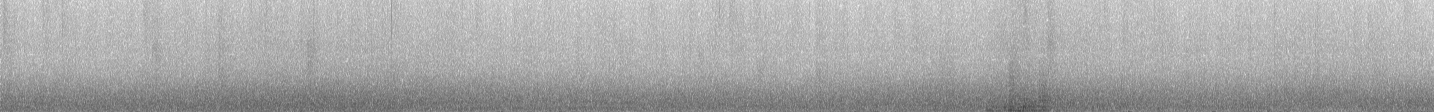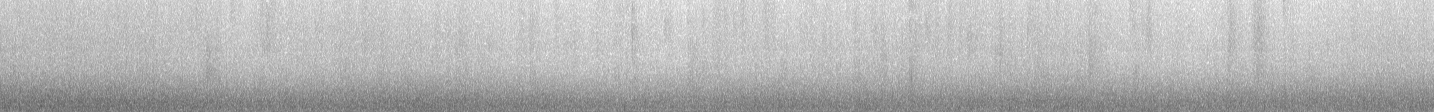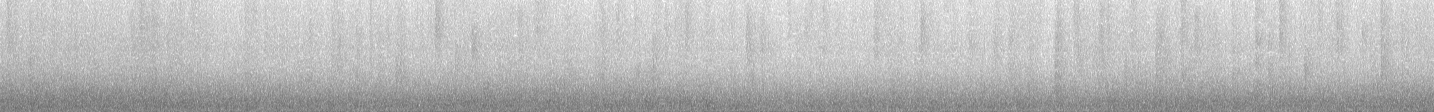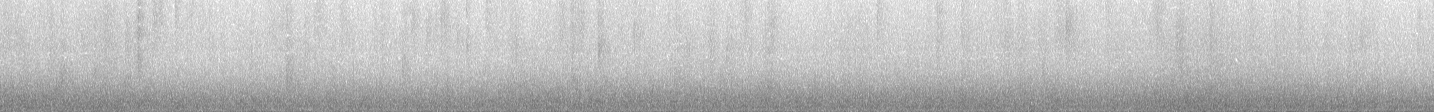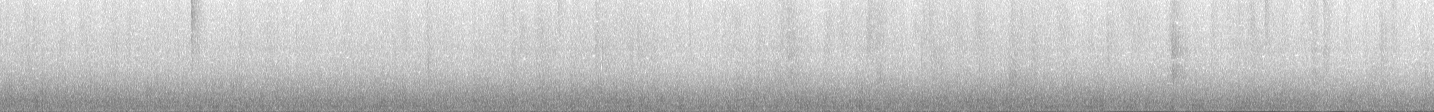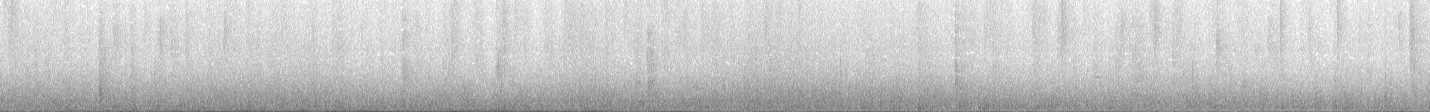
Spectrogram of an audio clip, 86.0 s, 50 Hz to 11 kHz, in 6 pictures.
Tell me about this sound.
Ambience EXT day heavy rain rooftop (eka palace lisbon)
Field Recording done with my Zoom H4n with its internal mics.
Created in 2017.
